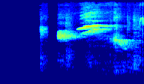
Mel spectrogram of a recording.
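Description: Bright, high-pitched bird chirps and tweets, a brief call followed by a continuous run of twittering song, fairly close and clear with no talking.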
